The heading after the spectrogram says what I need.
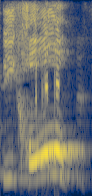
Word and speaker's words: Phicol: Phicol. How do you say it again? Phicol.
